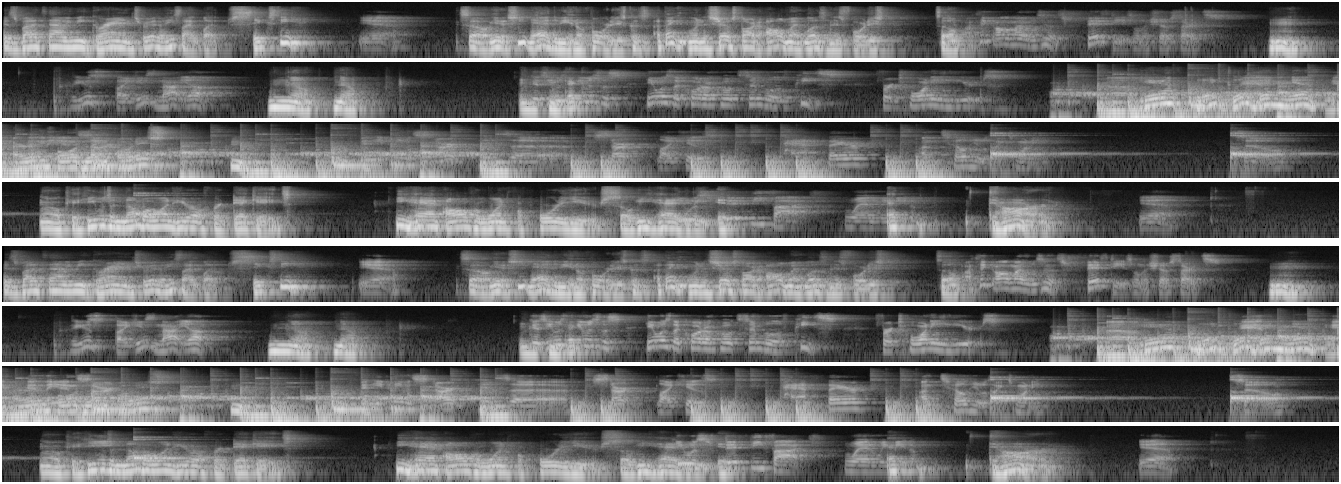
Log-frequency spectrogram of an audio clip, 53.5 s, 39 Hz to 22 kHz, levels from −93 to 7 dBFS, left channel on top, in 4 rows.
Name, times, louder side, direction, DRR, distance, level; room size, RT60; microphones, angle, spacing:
voice 1, 0.0-3.1 4.6-8.8 9.3-9.6 12.7-13.0 16.0-16.9 18.5-19.1 24.7-28.4 29.0-29.3 40.5-43.0 44.0-47.4 49.0-49.4 50.0-50.7, left 3 dB, 45° left, 7 dB, 0.5 m, -18 dB
voice 2, 3.6-4.0 9.6-12.2 14.0-15.4 18.6-21.7 22.1-23.4 24.4-24.9 25.7-26.1 26.6-27.9 30.3-33.9 34.5-35.4 35.9-37.1 39.0-39.5 40.9-41.2 46.8-49.2 51.5-51.8, right 5 dB, 75° right, 6 dB, 0.5 m, -29 dB
sound 1, 23.9-31.8 32.4-32.9 33.6-35.0 35.4-36.2 36.6-37.4 39.0-39.8 41.4-42.2, right 1 dB, 15° right, 1.2 m, -22 dB
8.6 x 4.0 x 4.9 m, 0.85 s
head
